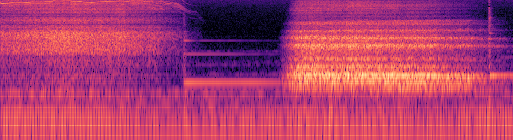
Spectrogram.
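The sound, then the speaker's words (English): A deep breath in and out during a guided relaxation for children: a soft airy inhale, a brief pause, then a louder, fuller breathy exhale, over a low steady hum. “let's take one more deep dragon breath in and out.”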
